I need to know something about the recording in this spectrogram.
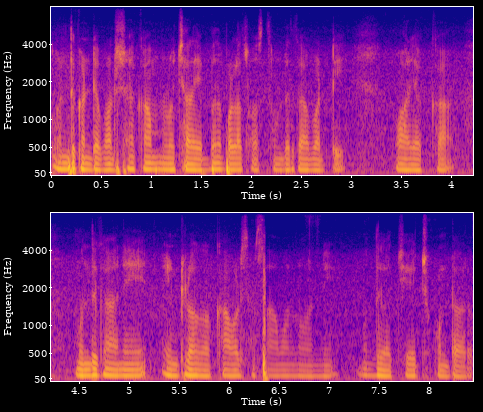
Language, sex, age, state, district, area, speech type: Telugu, male, 18-30, Andhra Pradesh, Krishna, rural, spontaneous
